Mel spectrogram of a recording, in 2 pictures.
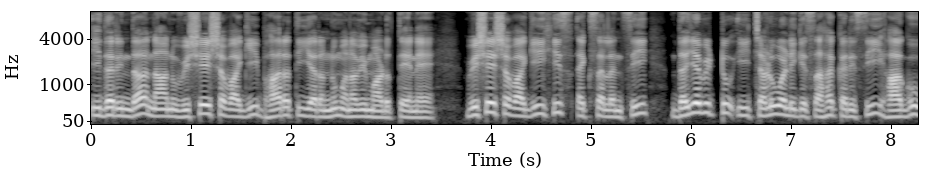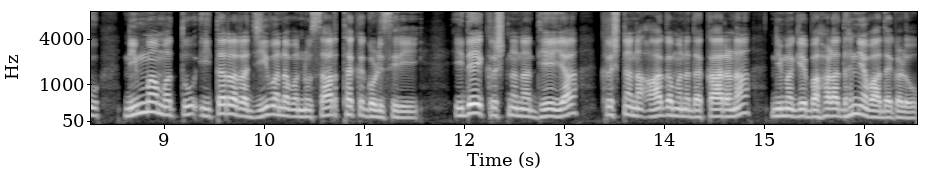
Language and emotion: Kannada, neutral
